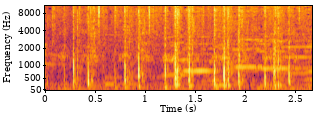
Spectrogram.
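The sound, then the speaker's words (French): Hoofbeats of a galloping horse, a quick uneven run of hard clopping strikes in close groups, steady over a faint background. “Et on dit que la mer monte à la vitesse d'un cheval au galop.”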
